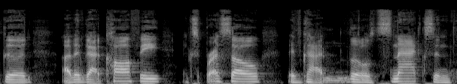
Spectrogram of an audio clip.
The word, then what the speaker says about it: espresso: This is just a pronunciation thing. Espresso.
